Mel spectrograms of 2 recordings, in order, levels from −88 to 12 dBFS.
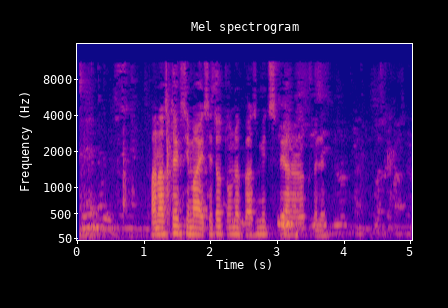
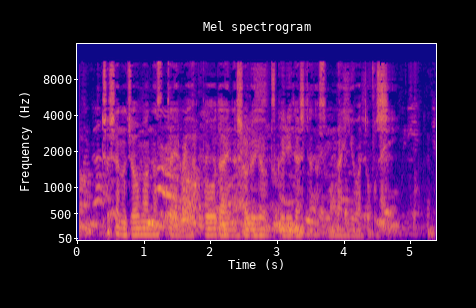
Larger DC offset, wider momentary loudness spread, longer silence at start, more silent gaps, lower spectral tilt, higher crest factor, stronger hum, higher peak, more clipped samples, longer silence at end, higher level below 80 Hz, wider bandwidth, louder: neither; first, 21 LU vs 9 LU; about the same, 0.05 s vs 0.05 s; neither; first, -5.5 dB/octave vs -4 dB/octave; first, 24 dB vs 16 dB; neither; about the same, -2 dBFS vs -4 dBFS; neither; about the same, 0 s vs 0 s; about the same, -54 dBFS vs -52 dBFS; about the same, 11.5 kHz vs 12 kHz; second, -24 LUFS vs -19 LUFS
